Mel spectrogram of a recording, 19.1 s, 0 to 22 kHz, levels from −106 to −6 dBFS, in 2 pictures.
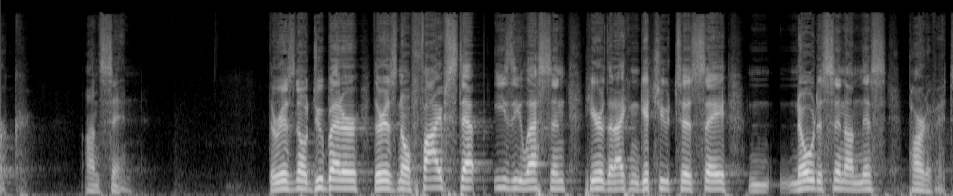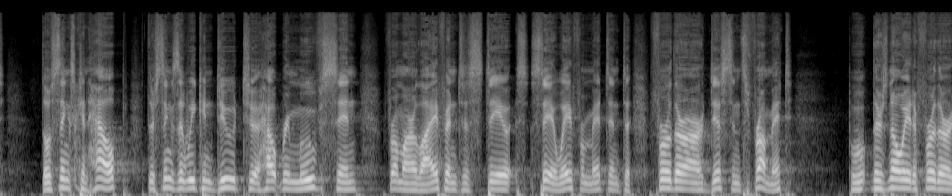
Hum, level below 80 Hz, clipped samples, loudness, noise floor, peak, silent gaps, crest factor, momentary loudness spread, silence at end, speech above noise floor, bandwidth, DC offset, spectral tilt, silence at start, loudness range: none; -52 dBFS; under 0.1%; -30 LUFS; -74 dBFS; -14 dBFS; none; 16 dB; 12 LU; 0 s; 44 dB; 17 kHz; under 0.1%; -5.5 dB/octave; 0 s; 4 LU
